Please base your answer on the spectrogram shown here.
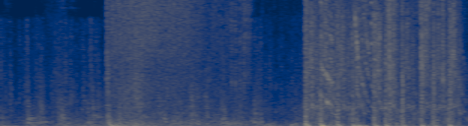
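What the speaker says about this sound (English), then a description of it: "He's shooting me still." An enemy player's gunfire in Fortnite Battle Royale, sharp repeated shots arriving in clusters, with a dense rapid burst late on, loud and close over game noise.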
